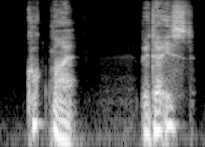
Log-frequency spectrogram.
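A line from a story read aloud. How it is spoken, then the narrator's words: Whispered. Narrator (German): flüstert Faiz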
